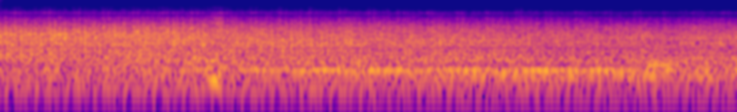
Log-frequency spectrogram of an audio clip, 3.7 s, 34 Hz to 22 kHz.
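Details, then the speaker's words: 1966 IH 1206 Wheatland diesel tractor after head gasket repair and rebuilt head, idling on the dyno while warming up, waiting for water temp to rise: steady, even idle with no misses or knocks; sounds good, healthy. "it sounds good kind of waiting for the that water temp starting to come up"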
